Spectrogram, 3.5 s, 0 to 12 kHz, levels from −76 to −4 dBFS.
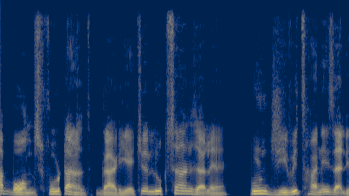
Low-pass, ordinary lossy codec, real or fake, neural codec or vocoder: none; none; fake; codec, 24 kHz, 1.5 kbps, HILCodec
